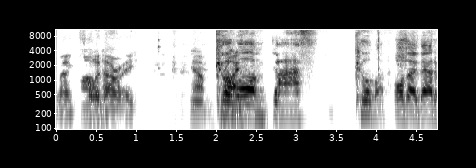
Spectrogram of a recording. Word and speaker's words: Bath: That doesn't say Bath, that says Bath. If it was Bath, it would have an R in it. It's spelled Bath, but it's pronounced Bath.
